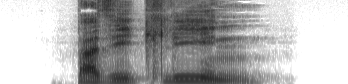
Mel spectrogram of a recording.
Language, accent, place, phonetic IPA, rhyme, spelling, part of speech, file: German, Germany, Berlin, [baziˈkliːn], -iːn, basiklin, adjective, De-basiklin.ogg
- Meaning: tending to grow in basic soil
